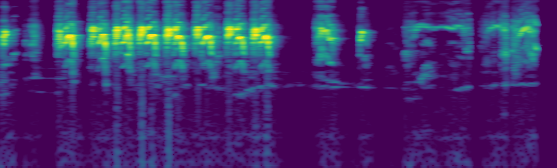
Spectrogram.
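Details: Master recording for training cage birds: a caged Asian pied starling delivers a fast, rattling series of high buzzy notes, about two seconds long, then scattered chirps and a drawn-out, whistled note.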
